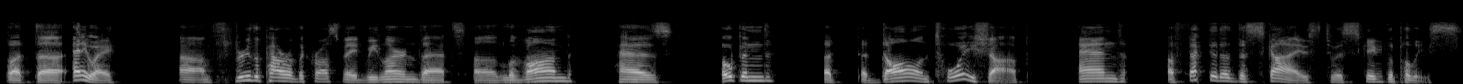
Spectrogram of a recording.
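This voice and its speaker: A man's voice: medium pitch, big pitch swings, takes it slowly, a little mellow, no echo. A man co-hosting a film podcast, talking in a loose, chatty way full of likes. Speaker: podcast host. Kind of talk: casual film discussion. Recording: dry, dull lo-fi podcast audio.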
